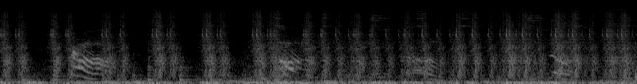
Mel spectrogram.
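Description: Rapid bursts of gunfire at a shooting range in the VR game Battle of Kings rattle in quick repeated volleys, with brief higher whizzing sounds mixed among the shots.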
